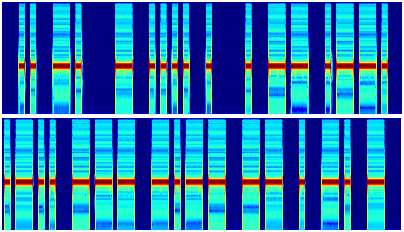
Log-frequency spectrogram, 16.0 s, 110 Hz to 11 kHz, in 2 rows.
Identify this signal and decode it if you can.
Morse code, heard as a keyed tone, about 10 wpm, 800 Hz. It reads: IN THE EMPLOYMENT
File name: ANGLAIS texte clair 3 vitesse 10 mots minute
